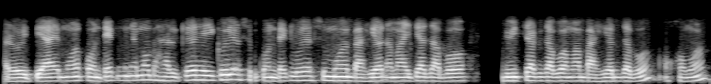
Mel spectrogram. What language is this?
Assamese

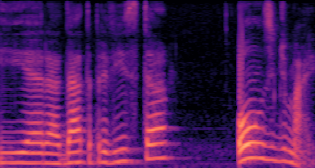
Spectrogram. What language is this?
Portuguese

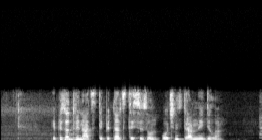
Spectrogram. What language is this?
Russian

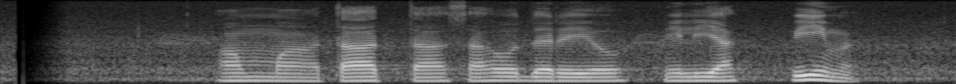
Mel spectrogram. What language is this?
Sinhala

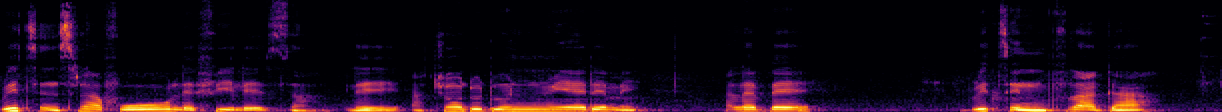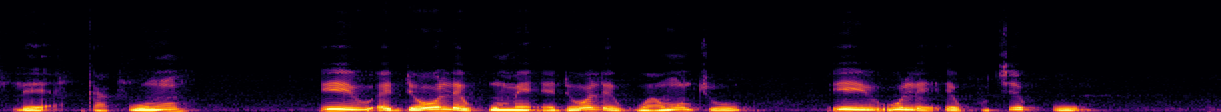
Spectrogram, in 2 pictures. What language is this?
Ewe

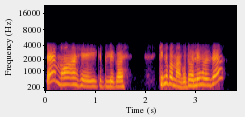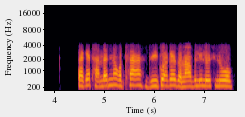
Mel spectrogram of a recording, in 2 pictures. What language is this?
Assamese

